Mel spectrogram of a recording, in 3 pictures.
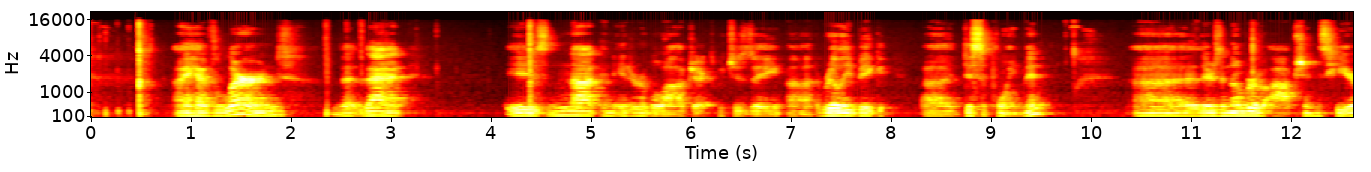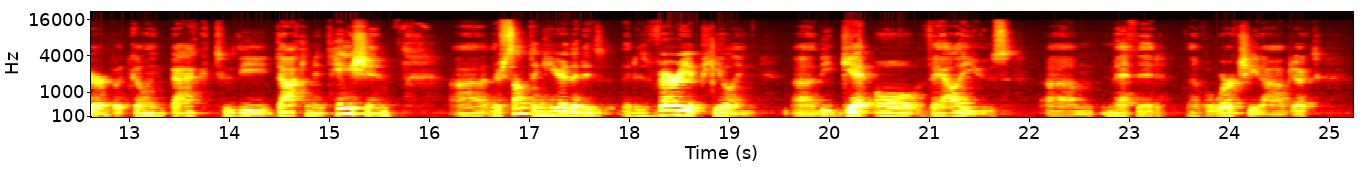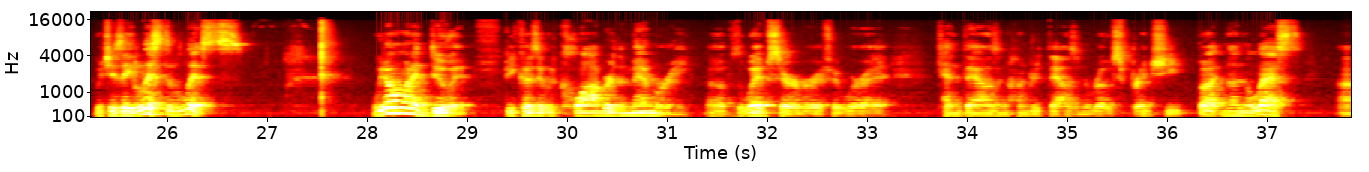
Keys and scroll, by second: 0.0 shift+;, 0.3 shift+w, 0.5 Return, 2.6 shift+;, 3.1 shift+Up, 4.4 Return.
